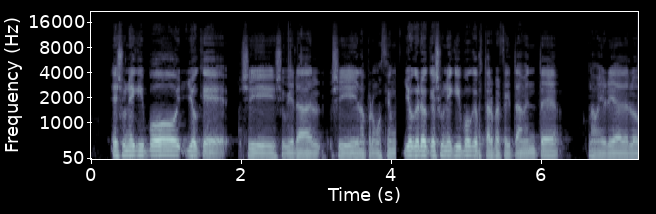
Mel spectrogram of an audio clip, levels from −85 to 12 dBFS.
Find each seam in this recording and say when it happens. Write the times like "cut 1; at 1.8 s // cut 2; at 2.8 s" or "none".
cut 1; at 1.4 s // cut 2; at 2.0 s // cut 3; at 4.1 s // cut 4; at 5.2 s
